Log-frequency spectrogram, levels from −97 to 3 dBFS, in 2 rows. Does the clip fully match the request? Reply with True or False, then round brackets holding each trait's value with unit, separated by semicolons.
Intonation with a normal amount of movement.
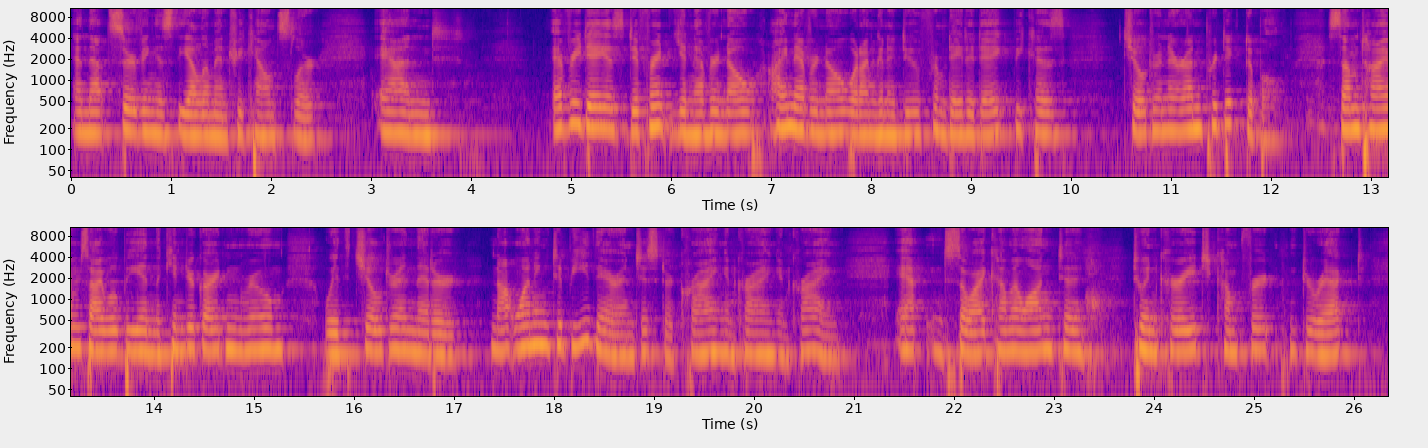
False (2.2 semitones)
